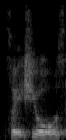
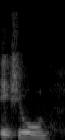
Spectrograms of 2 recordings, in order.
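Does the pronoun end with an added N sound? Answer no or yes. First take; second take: no; yes. First: The pronoun is said without an added N sound. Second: The pronoun is said with an added N sound.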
